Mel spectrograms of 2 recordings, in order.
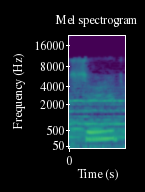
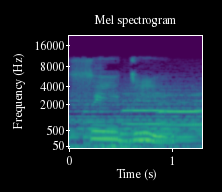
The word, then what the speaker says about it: SeeD: Now, I'm going to pronounce it seed. It's funny, when I first played it, I said CD. But then I got far enough in the game, and it occurred to me, garden will probably pronounce seed.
